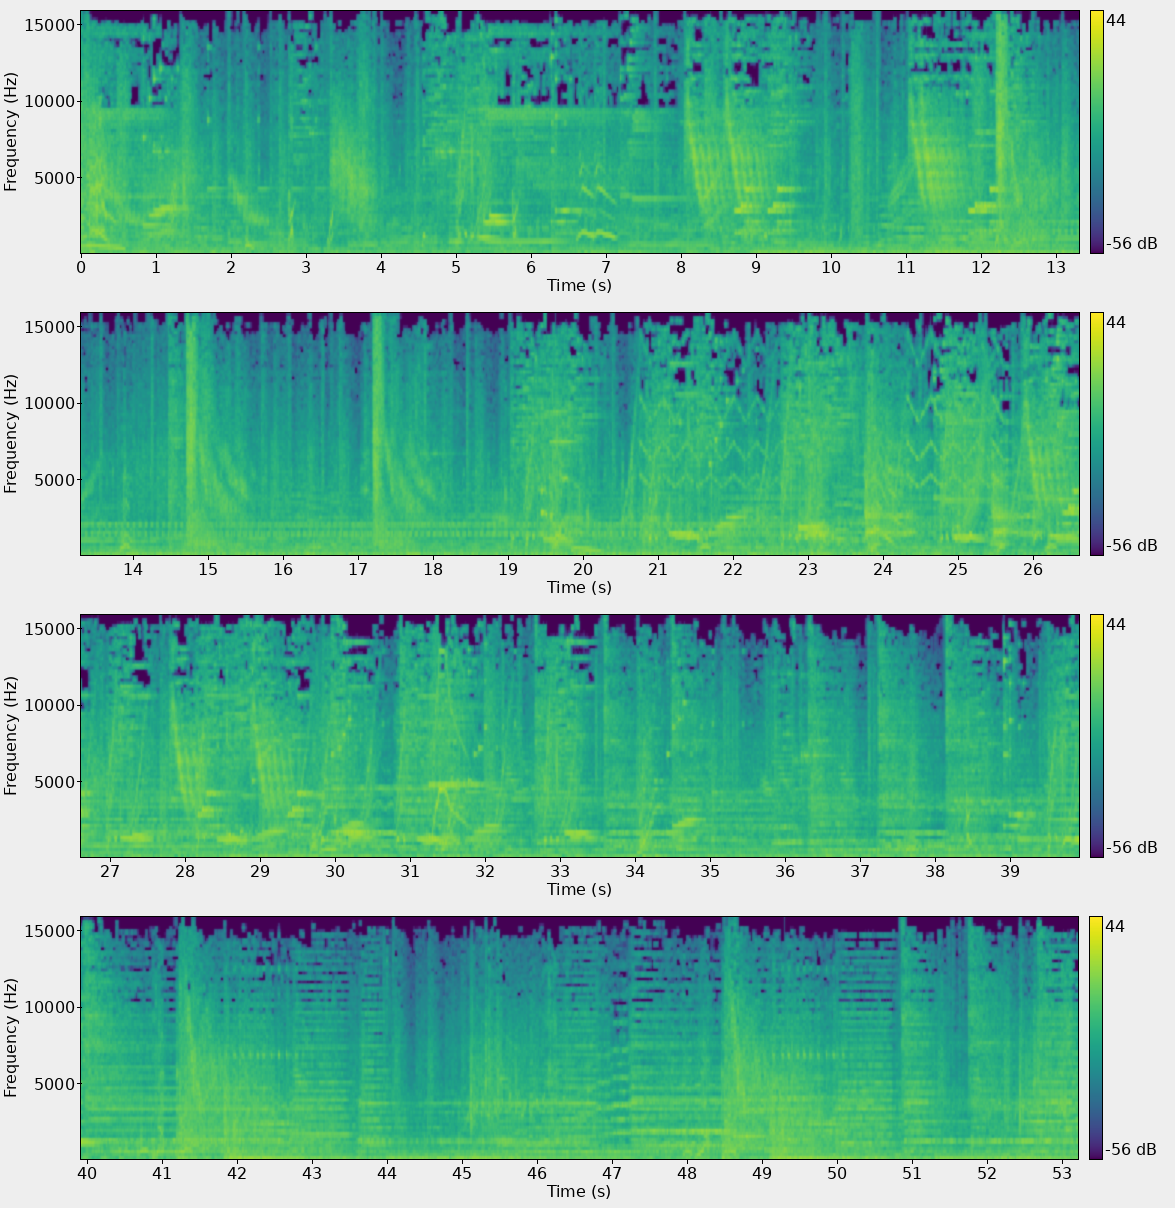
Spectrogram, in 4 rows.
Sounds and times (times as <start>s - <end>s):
Music: 0.0s - 53.2s.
